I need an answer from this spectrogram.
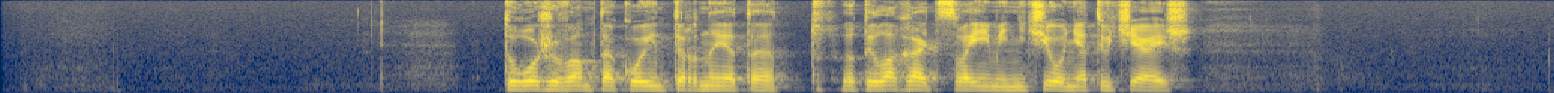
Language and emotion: Russian, angry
